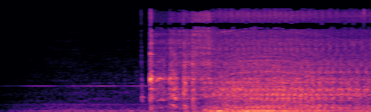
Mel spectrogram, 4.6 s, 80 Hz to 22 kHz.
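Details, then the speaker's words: High-mileage 190,000-mile engine after adding Lucas Oil Stabilizer at an oil change: it cranks, catches, then idles with a fast light ticking. The owner reports lifter tick and a top-end knock at morning start-up that persists when warm; the cause is suspected, not confirmed. "the reason i'm wanting to use this now is because of the engine tick and the knock on the top of the motor when you start it up in the morning sometimes even when you warm it up that tick doesn't go away"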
